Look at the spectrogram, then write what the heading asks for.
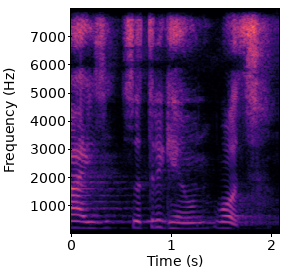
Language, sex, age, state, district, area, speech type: Goan Konkani, female, 60+, Goa, Canacona, rural, read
